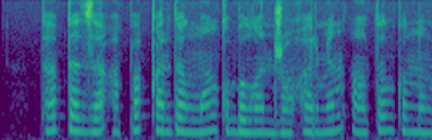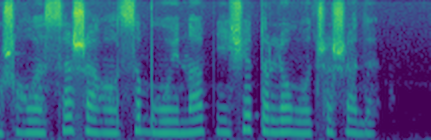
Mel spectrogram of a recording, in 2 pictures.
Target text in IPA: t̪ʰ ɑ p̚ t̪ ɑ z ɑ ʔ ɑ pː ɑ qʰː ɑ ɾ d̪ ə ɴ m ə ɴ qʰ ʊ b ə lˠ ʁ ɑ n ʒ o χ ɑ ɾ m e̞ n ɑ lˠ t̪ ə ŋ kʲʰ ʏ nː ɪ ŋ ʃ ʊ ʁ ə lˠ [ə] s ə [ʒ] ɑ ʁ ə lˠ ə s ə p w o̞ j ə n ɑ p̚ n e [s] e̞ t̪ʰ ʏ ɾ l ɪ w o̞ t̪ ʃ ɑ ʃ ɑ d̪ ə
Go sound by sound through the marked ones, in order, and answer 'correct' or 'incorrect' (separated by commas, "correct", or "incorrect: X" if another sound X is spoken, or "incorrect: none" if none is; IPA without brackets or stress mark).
incorrect: ɑ, incorrect: ʃ, incorrect: ʃ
